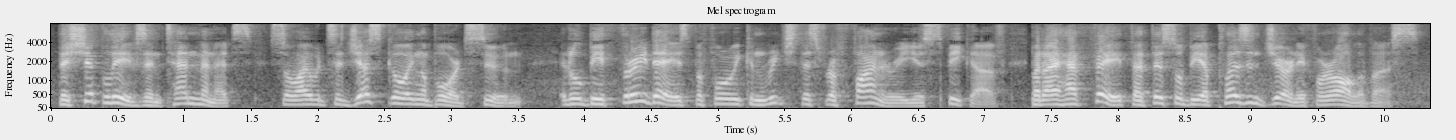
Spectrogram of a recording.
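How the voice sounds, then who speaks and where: A man's voice: a little high, big pitch swings, normal speed, hardly any pauses, a bit bright, pitched above the performer's own voice, full character voice. A man doing an eager Irish ship captain. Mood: polite.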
